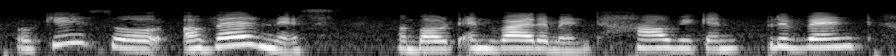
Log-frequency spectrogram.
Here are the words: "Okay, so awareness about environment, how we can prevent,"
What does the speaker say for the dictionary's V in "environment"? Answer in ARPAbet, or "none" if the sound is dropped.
V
